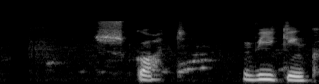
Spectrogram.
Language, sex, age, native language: Icelandic, female, 10, Icelandic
